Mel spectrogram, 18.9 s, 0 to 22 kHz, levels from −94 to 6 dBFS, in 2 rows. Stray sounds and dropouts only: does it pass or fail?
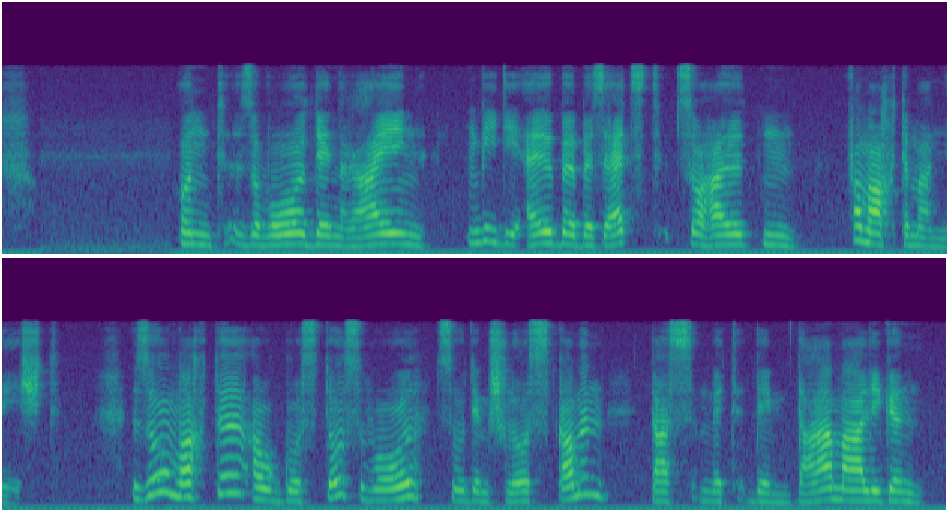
pass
